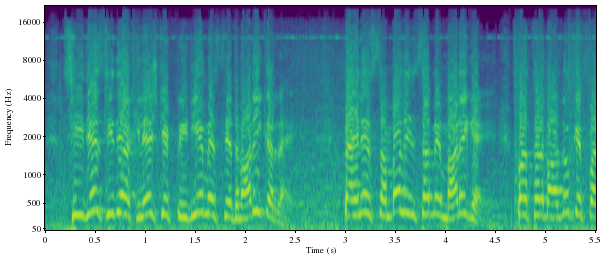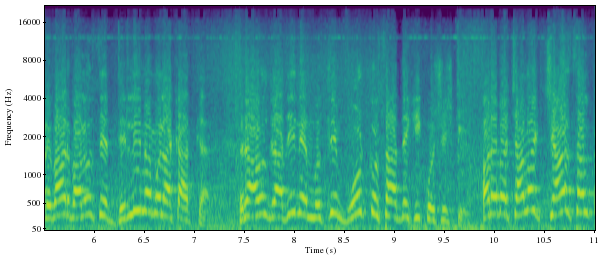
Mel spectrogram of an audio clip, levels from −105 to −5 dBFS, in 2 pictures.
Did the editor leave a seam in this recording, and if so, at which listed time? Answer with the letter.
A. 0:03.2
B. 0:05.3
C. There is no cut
A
